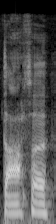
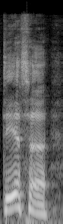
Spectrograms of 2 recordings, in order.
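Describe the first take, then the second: First: "data" said dah-ta, with an open ah in the first syllable; the broad "data": DAH-ta, first vowel as in father. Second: "data" said day-ta, first vowel as in day; the corrected "data": DAY-ta, like day plus ta. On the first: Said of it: "it's pronounced data". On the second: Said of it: "no, sorry, it's pronounced data". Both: Shown as a demonstration.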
